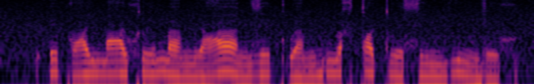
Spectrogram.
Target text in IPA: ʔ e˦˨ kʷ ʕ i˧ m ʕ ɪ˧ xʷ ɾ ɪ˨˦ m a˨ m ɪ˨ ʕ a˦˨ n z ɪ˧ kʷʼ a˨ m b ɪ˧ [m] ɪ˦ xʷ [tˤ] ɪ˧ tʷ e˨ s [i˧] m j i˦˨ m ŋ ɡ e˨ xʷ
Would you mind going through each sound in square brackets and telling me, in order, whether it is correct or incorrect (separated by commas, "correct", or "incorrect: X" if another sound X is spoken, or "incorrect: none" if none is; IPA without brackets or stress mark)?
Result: correct, correct, incorrect: i˨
